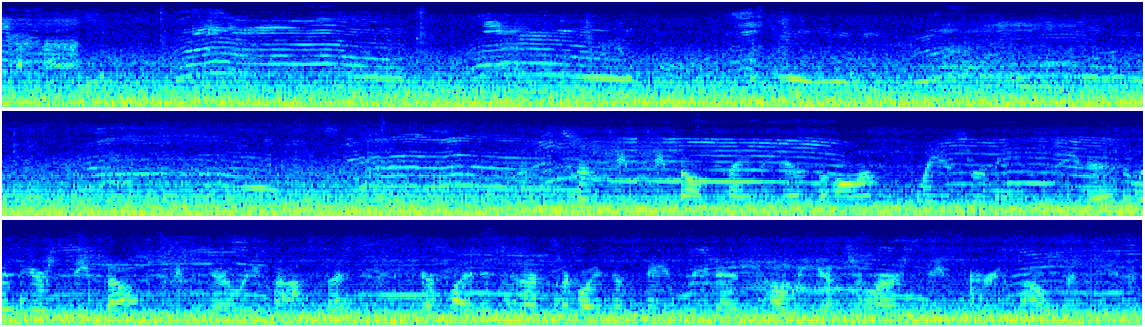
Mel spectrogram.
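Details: A baby cries in repeated wailing bursts throughout a passenger flight, over a steady low roar of aircraft cabin noise; infant crying.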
